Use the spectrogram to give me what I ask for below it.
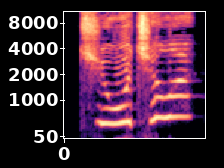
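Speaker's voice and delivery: very high, very loud incredulous cry; piercing indignant question; outraged shriek. A narrator's reading. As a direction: explode on the repeated insult. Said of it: "Я чуть не задохнулась".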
